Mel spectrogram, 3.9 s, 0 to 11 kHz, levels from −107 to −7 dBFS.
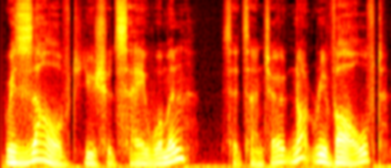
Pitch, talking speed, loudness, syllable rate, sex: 115 Hz, 140 wpm, -16 LUFS, 4.3 syllables/s, male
